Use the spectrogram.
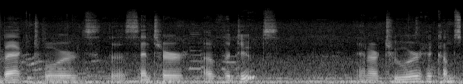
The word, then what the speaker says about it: Vaduz: on this tour is the name of the city is not pronounced Vaduz, but actually Vaduts. And after about 35 minutes, we come back towards the center of Vaduz and our tour it comes to an end.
